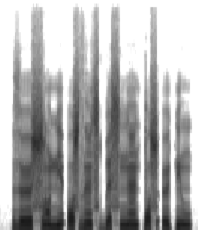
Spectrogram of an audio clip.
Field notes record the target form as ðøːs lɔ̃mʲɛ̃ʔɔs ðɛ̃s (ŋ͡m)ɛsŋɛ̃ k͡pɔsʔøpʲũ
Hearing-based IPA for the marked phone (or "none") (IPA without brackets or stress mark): ɡ͡b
